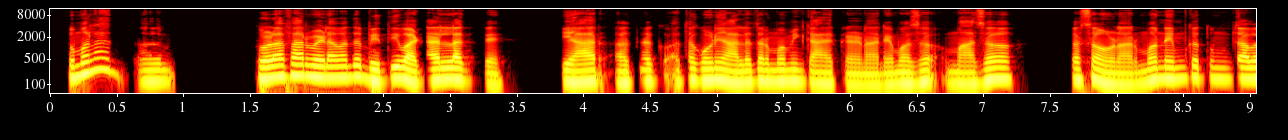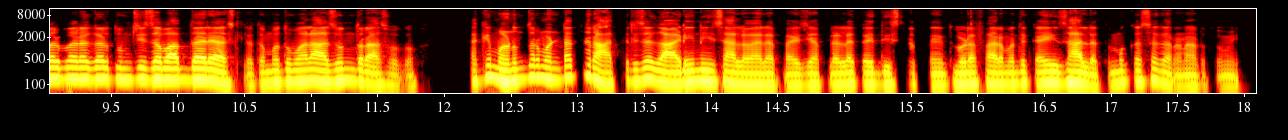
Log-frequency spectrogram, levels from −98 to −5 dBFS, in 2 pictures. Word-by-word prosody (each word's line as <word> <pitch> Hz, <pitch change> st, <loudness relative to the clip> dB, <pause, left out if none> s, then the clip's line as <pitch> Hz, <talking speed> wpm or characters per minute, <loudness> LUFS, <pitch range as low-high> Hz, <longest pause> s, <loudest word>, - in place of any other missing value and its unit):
तुम्हाला 205 Hz, +11 st, +2 dB
अ, 200 Hz, -, -9 dB, 0.8 s
थोड्याफार 170 Hz, +4 st, +4 dB
वेळामध्ये 160 Hz, 0 st, +3 dB
भीती 130 Hz, 0 st, +2 dB
वाटायला 135 Hz, 0 st, +4 dB
लागते, 130 Hz, -7 st, +1 dB
की 125 Hz, +4 st, -10 dB
यार 125 Hz, +1 st, +3 dB, 0.2 s
आता 115 Hz, +3 st, -2 dB, 0.2 s
आता 120 Hz, +3 st, -4 dB
कोणी 135 Hz, +1 st, +3 dB
आलं 120 Hz, -1 st, +2 dB
तर 130 Hz, -, +2 dB
मग 125 Hz, -, +2 dB
मी 130 Hz, 0 st, 0 dB
काय 110 Hz, -1 st, -1 dB
करणार 95 Hz, -1 st, -3 dB
आहे? 100 Hz, -, -2 dB
माझं 110 Hz, +3 st, 0 dB, 0.2 s
माझं 115 Hz, +7 st, +1 dB, 0.5 s
कसं 140 Hz, +1 st, 0 dB
होणार? 105 Hz, -5 st, +1 dB
मग 130 Hz, +6 st, 0 dB
नेमकं 150 Hz, +1 st, 0 dB
तुमच्याबरोबर 150 Hz, 0 st, +1 dB
अगर 150 Hz, 0 st, +2 dB
तुमची 145 Hz, 0 st, -2 dB
जबाबदारी 140 Hz, -1 st, +4 dB
असली 110 Hz, -5 st, 0 dB
तर -, -, -4 dB
मग 120 Hz, +2 st, -3 dB
तुम्हाला 130 Hz, +1 st, +2 dB
अजून 130 Hz, +2 st, 0 dB
त्रास 105 Hz, -5 st, 0 dB
होतो. 95 Hz, -3 st, -10 dB, 0.4 s
ताकी 125 Hz, +7 st, -2 dB
म्हणून 135 Hz, -1 st, +2 dB
तर 165 Hz, -, +1 dB
म्हणतात 160 Hz, +3 st, -1 dB
रात्रीच 130 Hz, +1 st, -1 dB
गाडी 110 Hz, 0 st, +3 dB
नाही 125 Hz, 0 st, +1 dB
चालवायला 105 Hz, -3 st, 0 dB
पाहिजे 95 Hz, +1 st, -3 dB
आपल्याला 105 Hz, +2 st, -2 dB
काही 105 Hz, 0 st, -3 dB
दिसत 105 Hz, 0 st, -7 dB
नाही, 100 Hz, 0 st, -3 dB
थोड्याफारमध्ये 105 Hz, +1 st, -1 dB
काही 115 Hz, +1 st, +1 dB
झालं 115 Hz, -4 st, +2 dB
तर 95 Hz, +4 st, -11 dB
मग 115 Hz, +1 st, -4 dB
कसं 125 Hz, +2 st, -3 dB
करणार 90 Hz, -1 st, -6 dB
तुम्ही? 85 Hz, 0 st, -9 dB
125 Hz, 190 wpm, -24 LUFS, 110-145 Hz, 0.8 s, थोड्याफार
